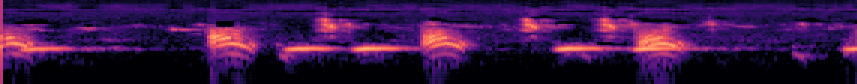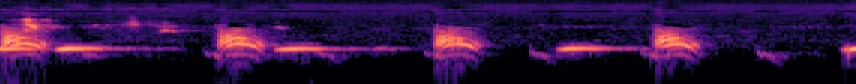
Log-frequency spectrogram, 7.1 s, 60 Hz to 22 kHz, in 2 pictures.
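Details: Greater painted-snipe calling at night in March 2024: a steady, level hooting tone alternates with short, loud, falling notes. The calls repeat in an uneven series of about nine bursts. There is no other sound against the silent background.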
